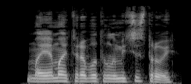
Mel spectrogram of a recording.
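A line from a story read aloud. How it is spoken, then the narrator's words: Mumbling. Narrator (Russian): промямлил Миллиган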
